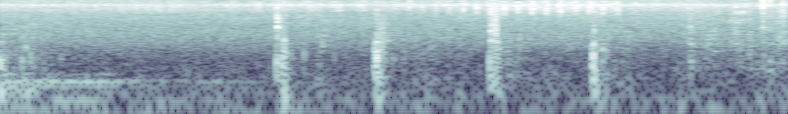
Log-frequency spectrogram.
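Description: A horse's hooves step on a forest track.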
